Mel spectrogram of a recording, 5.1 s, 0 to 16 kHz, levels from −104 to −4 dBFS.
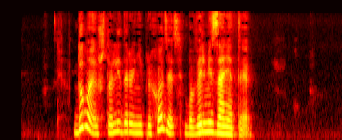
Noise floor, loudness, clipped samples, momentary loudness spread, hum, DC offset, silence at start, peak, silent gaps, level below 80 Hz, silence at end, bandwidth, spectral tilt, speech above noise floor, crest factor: -76 dBFS; -28 LUFS; under 0.1%; 10 LU; none; under 0.1%; 1.1 s; -10 dBFS; none; -72 dBFS; 1.35 s; 11.5 kHz; -4 dB/octave; 48 dB; 22 dB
